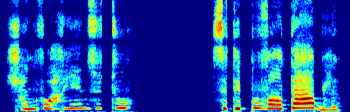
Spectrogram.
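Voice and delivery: horrified he sees nothing; panicked chancellor. Acted.

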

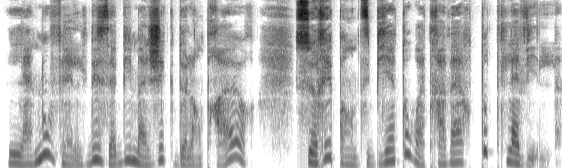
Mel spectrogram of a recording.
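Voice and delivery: ordinary delivery, nothing marked

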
